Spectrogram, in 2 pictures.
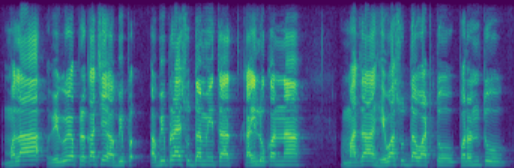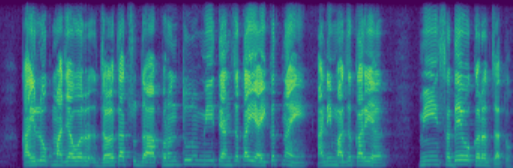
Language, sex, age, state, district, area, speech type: Marathi, male, 18-30, Maharashtra, Washim, rural, spontaneous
